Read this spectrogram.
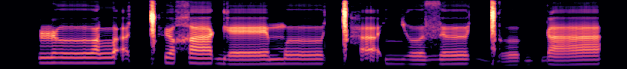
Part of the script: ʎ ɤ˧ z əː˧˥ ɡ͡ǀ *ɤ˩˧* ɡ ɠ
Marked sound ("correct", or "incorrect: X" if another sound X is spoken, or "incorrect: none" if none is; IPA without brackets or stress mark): correct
